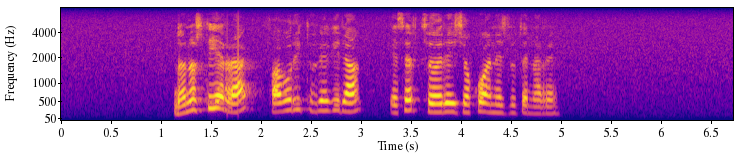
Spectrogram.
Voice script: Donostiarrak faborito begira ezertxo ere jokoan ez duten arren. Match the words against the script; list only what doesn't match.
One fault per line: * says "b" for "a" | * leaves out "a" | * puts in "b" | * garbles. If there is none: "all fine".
all fine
